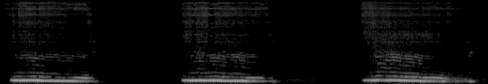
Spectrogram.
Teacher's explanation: V, v, v. This sound is the voiced version of the F sound.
